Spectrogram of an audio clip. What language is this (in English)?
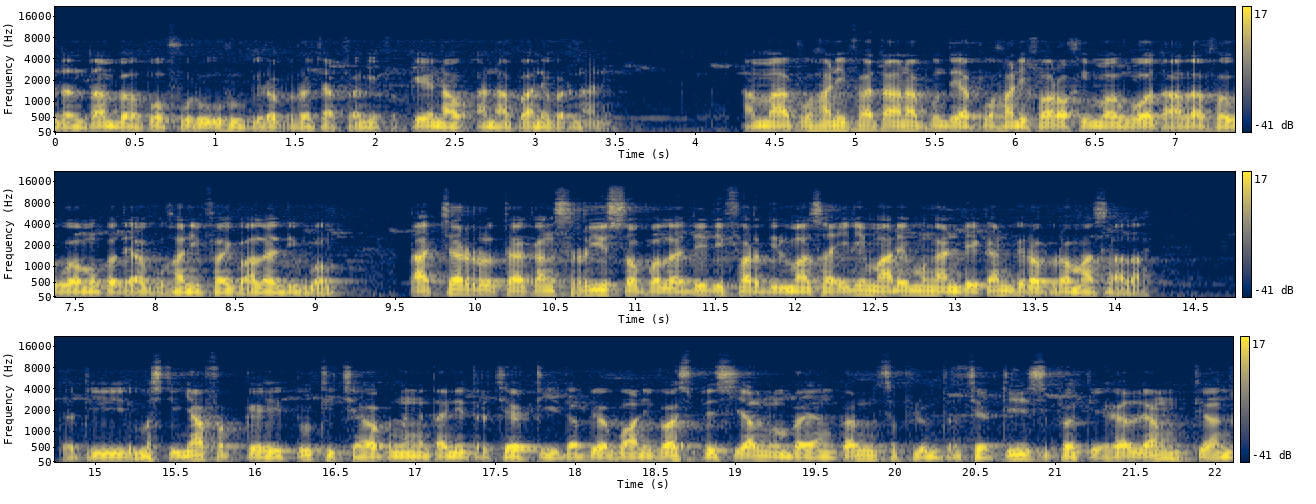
Indonesian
